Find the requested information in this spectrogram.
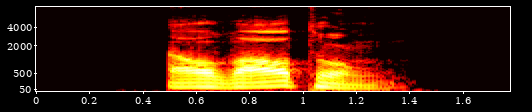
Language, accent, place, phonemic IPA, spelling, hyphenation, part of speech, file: German, Germany, Berlin, /ɛɐ̯ˈvaʁtʊŋ(k)/, Erwartung, Er‧war‧tung, noun, De-Erwartung.ogg
- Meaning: expectation, expectancy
